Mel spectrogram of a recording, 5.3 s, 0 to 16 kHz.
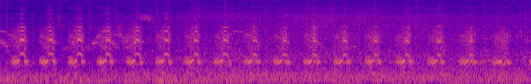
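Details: Seagulls on Mission Bay Beach, California, on the Pacific coast in the morning. Recorded with an Olympus PEN E-PL9. A steady run of loud, arched, nasal calls repeats about three times a second over low surf and wind rumble.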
